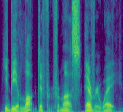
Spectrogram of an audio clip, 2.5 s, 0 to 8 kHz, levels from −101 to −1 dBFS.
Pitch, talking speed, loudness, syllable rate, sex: 105 Hz, 220 wpm, -19 LUFS, 5.9 syllables/s, male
